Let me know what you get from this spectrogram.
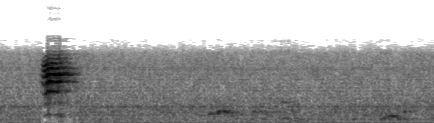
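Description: A mossy frog gives a single brief, bright chirp, then a couple of faint, low murmurs.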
